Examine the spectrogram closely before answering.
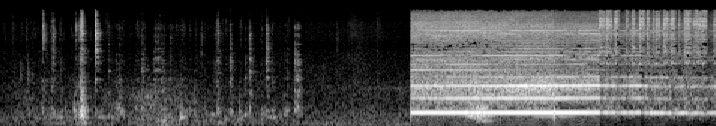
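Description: Small steel parts of a toy tow-truck boom clicking and tapping as they are handled. About five and a half seconds in, a small high-speed rotary tool starts with a sudden, loud, steady whine. Near the end its bit works against the steel boom, adding a rapid rasping chatter.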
